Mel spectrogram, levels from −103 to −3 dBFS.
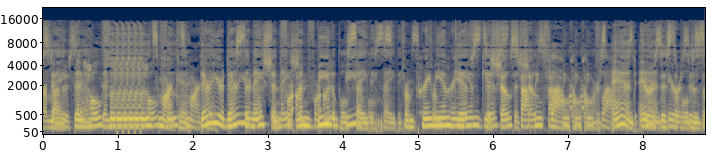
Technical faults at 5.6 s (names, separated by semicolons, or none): doubled audio track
